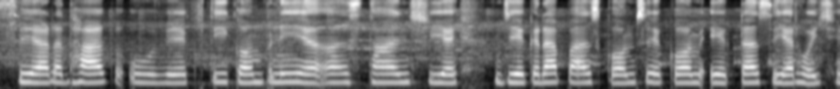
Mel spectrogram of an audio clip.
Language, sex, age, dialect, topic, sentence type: Maithili, female, 18-24, Eastern / Thethi, banking, statement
